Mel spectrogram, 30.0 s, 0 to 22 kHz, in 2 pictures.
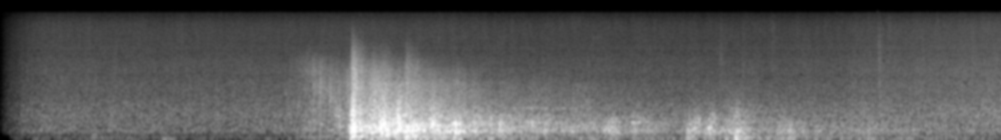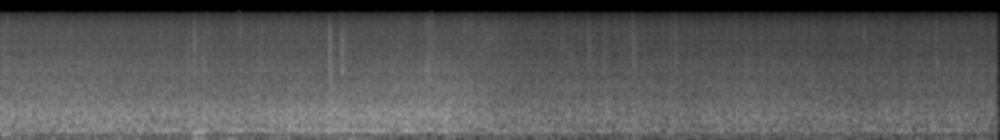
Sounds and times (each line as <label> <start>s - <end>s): heavy rain 0.1s - 30.0s
lightning 4.4s - 12.4s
